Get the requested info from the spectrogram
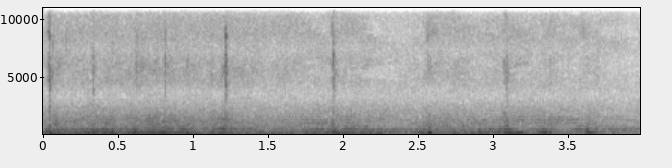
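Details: Backyard colony of honey bees in an eight-frame hive being split: a dense, continuous low buzz with wavering pitch from many flying bees, broken by occasional clicks of equipment.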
